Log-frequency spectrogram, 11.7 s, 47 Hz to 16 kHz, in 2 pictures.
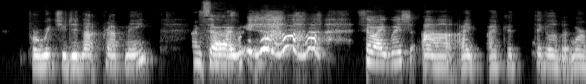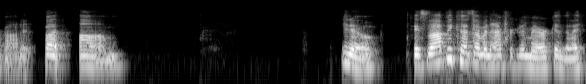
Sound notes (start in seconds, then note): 2.0 laughs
